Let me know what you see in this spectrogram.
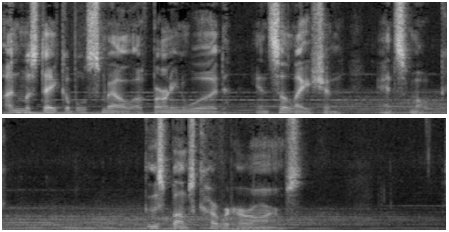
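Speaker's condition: No condition

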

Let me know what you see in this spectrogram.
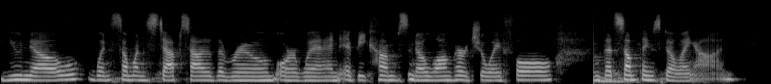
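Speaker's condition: Cleft palate; congenital cleft palate, surgeries from early childhood through adolescence, full cleft revisions, ear tubes in and out; speech, breathing and swallowing issues in childhood, speech therapy until about adolescence

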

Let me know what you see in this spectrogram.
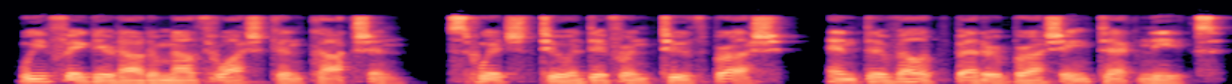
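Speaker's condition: ALS, speech-generating device; diagnosed at age 34, lost walking, talking and breathing, tracheostomy and ventilator; cannot speak, eye-activated synthetic voice built from voice banking, types replies, silences while typing

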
